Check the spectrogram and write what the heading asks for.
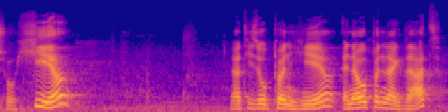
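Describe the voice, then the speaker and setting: A man, a sommelier leading a live champagne tasting class, talking in an animated way and explaining as he demonstrates, recorded in a private tasting room. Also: fairly high pitch.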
